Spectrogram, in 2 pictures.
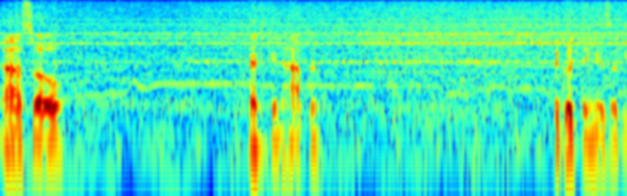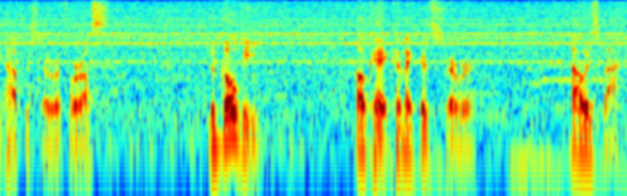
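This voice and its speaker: Slow-talking man commentating. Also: deep voice, expressive, over music. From Iran. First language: Persian. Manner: unhurried, thinking aloud between phrases. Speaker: stream commentator. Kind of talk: live flight-sim tournament commentary.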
